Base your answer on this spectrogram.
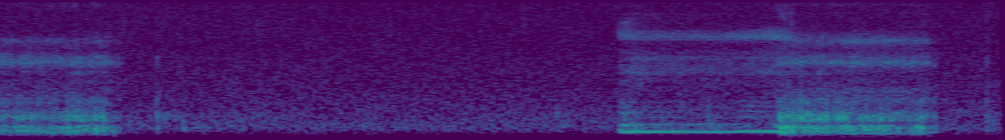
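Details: Two Labradors snoring on the couch, answering each other: a rasping snore at the start, a long quiet stretch, then a longer droning snore with a steady low hum, in a quiet room.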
